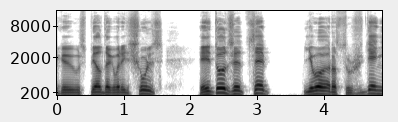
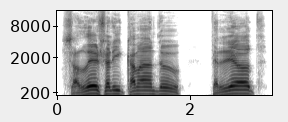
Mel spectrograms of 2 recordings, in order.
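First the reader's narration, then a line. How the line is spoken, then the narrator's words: Beastly growl. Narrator (Russian): Барновец рычал, как почуявший добычу зверь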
